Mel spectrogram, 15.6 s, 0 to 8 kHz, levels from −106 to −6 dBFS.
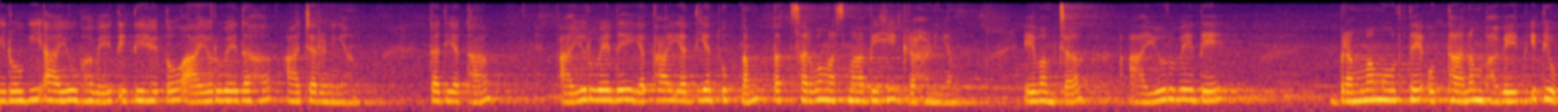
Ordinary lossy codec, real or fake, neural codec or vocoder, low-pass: none; real; none; 7.2 kHz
